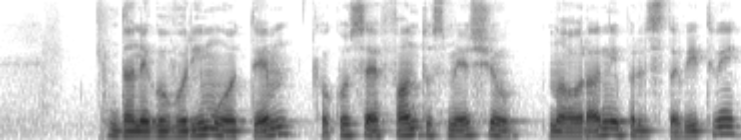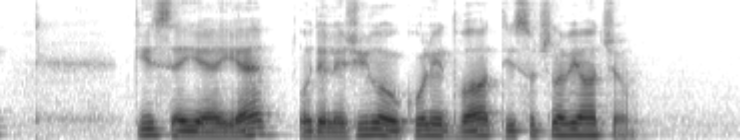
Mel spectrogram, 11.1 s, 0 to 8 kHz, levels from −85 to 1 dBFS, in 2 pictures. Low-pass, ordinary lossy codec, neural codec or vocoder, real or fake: none; none; none; real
